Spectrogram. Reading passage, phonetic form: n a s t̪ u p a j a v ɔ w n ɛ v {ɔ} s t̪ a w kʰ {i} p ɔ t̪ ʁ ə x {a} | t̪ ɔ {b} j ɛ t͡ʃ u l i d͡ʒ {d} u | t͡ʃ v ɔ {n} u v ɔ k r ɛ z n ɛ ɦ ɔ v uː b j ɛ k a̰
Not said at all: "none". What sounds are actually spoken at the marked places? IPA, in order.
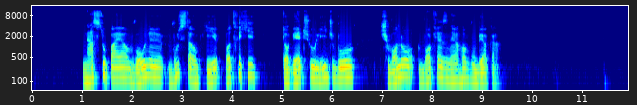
u, i, i, v, b, n

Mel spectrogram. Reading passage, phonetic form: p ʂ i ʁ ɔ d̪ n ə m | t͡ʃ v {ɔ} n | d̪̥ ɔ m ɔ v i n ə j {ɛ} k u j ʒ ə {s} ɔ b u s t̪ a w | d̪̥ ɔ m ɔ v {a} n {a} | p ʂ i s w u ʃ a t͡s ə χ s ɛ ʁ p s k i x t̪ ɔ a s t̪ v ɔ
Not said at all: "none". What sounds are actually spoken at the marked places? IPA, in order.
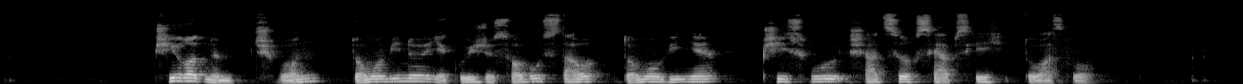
ɔ, ɛ, s, i, ɛ

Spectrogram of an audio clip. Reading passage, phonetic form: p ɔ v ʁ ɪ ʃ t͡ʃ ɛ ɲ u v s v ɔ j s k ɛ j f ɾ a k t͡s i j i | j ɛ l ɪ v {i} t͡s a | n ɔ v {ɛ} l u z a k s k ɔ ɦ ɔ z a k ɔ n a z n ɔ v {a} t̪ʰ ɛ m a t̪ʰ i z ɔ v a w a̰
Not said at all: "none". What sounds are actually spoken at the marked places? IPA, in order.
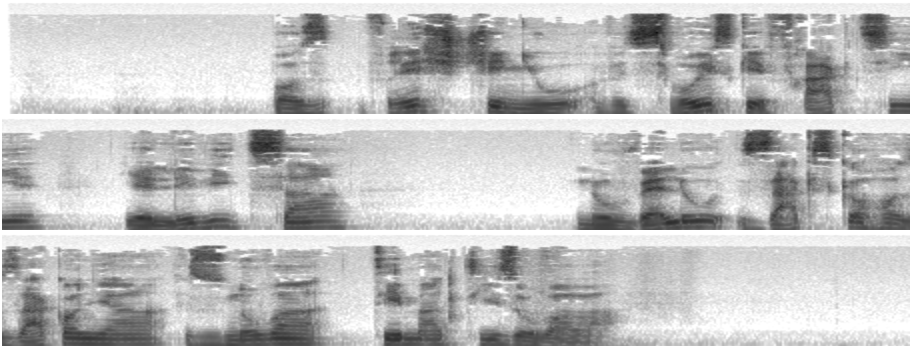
i, ɛ, a

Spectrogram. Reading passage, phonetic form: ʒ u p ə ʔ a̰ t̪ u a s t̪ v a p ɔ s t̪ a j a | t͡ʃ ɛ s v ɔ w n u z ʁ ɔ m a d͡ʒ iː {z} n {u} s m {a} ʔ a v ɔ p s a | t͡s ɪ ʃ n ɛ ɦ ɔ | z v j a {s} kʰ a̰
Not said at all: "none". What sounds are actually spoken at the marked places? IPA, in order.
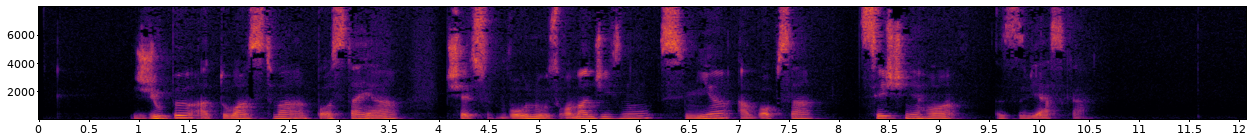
z, u, i, s

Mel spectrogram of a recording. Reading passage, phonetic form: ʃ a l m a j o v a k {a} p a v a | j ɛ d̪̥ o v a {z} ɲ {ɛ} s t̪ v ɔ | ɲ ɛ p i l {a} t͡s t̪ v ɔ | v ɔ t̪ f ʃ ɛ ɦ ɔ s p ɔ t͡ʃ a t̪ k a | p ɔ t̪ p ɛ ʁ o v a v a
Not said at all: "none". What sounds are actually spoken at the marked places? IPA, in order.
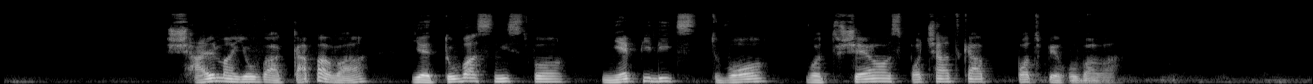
a, s, i, i

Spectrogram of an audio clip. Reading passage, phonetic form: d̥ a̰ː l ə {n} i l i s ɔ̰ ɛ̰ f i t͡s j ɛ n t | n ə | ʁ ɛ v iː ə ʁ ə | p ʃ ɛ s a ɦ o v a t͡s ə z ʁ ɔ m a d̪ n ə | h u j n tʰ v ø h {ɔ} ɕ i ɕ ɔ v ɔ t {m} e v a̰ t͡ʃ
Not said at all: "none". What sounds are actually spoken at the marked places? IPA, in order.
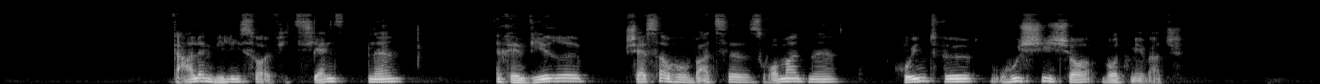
m, u, m

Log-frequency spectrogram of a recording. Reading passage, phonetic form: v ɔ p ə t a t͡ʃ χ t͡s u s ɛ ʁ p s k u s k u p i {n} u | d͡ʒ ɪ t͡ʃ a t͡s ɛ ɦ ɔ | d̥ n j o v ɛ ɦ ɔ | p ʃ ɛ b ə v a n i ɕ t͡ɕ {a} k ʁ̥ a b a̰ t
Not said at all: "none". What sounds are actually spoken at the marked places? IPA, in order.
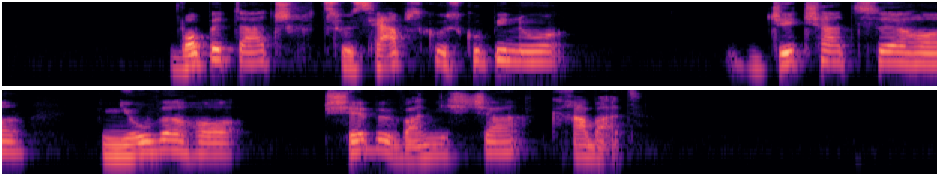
n, a

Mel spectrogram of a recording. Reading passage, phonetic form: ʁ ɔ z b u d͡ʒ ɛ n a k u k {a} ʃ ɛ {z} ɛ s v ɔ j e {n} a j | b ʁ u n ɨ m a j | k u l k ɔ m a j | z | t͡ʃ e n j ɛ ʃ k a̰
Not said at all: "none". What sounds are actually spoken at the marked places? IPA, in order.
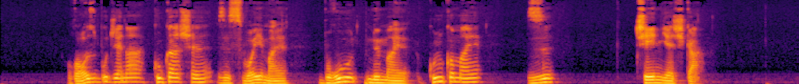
a, z, m

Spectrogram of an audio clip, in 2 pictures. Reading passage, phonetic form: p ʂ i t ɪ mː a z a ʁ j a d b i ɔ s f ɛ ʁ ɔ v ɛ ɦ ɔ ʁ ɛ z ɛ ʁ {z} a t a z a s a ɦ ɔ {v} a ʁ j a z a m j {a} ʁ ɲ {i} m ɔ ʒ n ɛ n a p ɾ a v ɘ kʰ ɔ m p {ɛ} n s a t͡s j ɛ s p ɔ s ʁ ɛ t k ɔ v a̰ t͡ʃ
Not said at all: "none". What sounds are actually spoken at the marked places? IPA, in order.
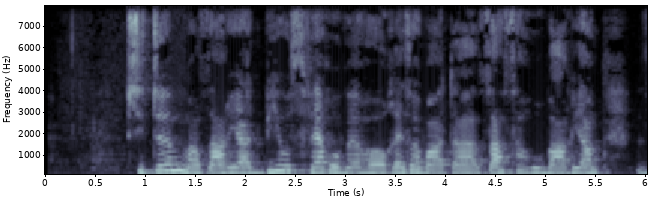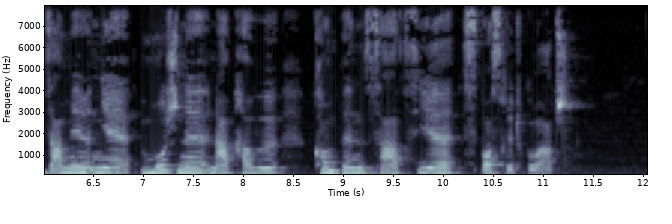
v, v, ɛ, ɛ, ɛ

